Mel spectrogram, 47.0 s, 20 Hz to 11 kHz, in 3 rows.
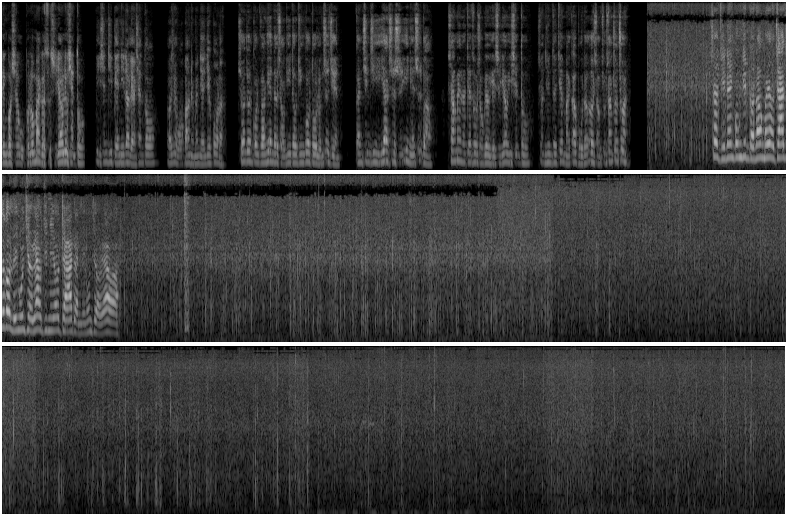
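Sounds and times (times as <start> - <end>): rain pattering: 12.9 - 47.0.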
